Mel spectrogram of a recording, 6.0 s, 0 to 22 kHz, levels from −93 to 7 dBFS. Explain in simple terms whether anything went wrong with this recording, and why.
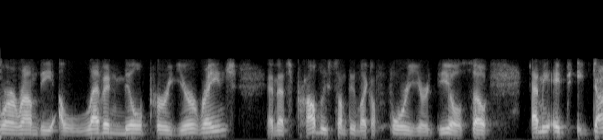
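Nothing stood out as wrong when listening to this speech recording.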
